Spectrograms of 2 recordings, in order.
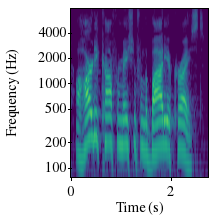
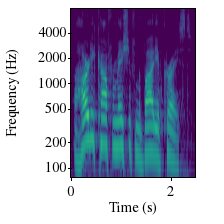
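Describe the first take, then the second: First: "hearty" punched, whole line louder; emphatic proclamation. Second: Said in the usual way. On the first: Shown as a demonstration. Preacher driving home his third point to the class, loud and emphatic. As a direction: declare "A hearty confirmation" with full force.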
